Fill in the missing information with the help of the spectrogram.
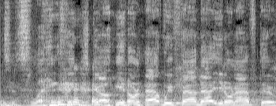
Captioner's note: laughing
